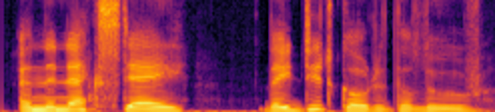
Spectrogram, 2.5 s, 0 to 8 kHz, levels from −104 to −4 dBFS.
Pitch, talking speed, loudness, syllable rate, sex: 190 Hz, 240 wpm, -16 LUFS, 5.7 syllables/s, female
